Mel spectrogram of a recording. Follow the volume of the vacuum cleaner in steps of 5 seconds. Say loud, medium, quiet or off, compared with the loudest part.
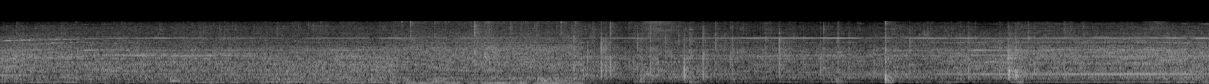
medium, medium, loud.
